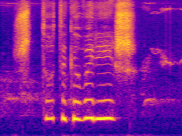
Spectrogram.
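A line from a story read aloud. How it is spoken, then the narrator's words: Shrill squeal. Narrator (Russian): взвизгнула та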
